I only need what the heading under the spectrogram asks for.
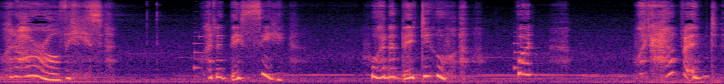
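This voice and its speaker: A small, excitable girl companion from a video game. The voice is extremely high, squeaky and childlike, with clear music playing behind it. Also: slow, pauses often, full character voice. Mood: curious, uneasy. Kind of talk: scripted video game voice acting.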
